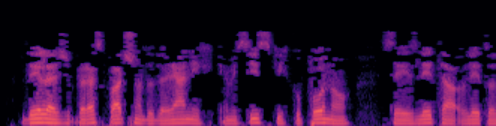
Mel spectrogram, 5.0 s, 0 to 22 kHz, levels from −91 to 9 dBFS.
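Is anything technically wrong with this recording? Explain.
Yes. Throughout the speech, the sound has heavy damage that points to MP3 compression as the likely cause. Nothing remains above 7.6 kHz, and weak spectral lines flicker between frames, producing a watery, swirling texture and smeared consonant attacks, which fits a very low bitrate around 16 kbps.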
